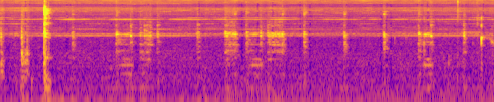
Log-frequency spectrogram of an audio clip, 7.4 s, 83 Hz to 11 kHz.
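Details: 1997 PC, rebuilt after motherboard short and failing floppy drive, booting from boot floppy with CD-ROM support for Windows 95 install: light irregular ticking as head steps across disk, ordinary floppy reading.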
